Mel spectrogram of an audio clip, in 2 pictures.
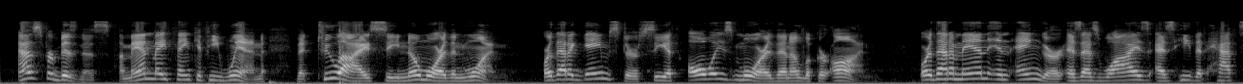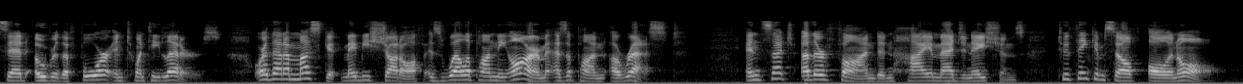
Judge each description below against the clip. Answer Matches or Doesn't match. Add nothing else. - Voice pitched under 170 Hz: Doesn't match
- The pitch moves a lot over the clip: Matches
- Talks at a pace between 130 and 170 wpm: Doesn't match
